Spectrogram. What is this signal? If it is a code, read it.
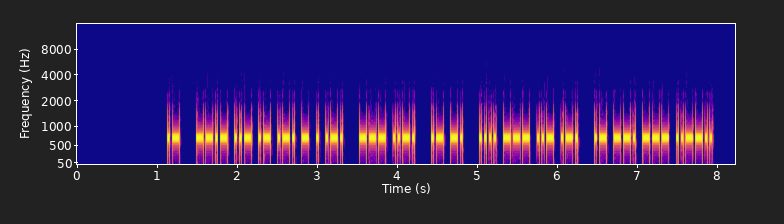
Morse code, heard as a keyed tone, about 40 wpm, 700 Hz. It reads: A QUARTER OF AN HOUR AGO?
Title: Sentences from Top 1300 Words 40wpm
